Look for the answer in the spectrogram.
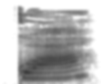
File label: "gua2", pinyin audio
